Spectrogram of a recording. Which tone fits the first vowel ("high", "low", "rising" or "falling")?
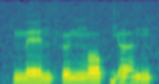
low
